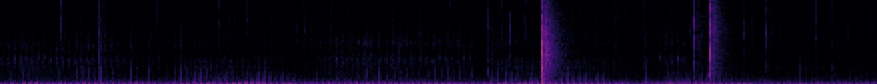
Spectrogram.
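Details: A sleeping cat purrs softly in a steady low rumble that swells and fades in cycles of about a second, while a fireplace crackles behind with scattered sharp pops and two louder snaps.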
